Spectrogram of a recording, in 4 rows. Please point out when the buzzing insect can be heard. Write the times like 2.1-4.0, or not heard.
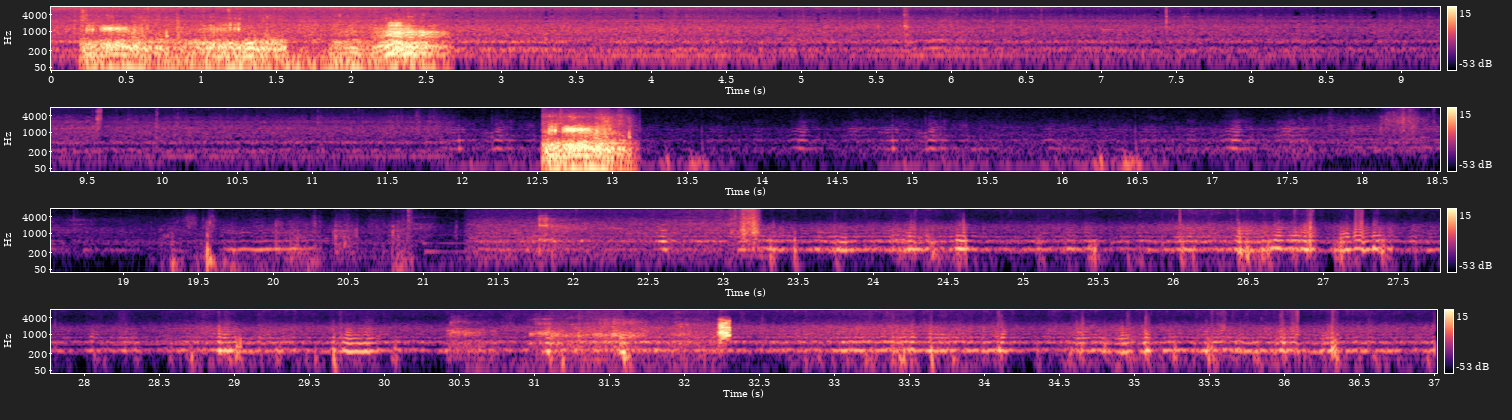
0.0-36.9.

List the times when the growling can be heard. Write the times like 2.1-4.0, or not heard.
0.2-2.7, 12.6-13.2, 30.4-32.4.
